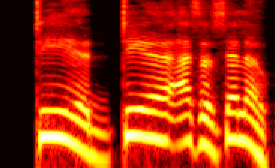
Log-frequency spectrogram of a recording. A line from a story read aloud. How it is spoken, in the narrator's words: Margarita exclaimed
